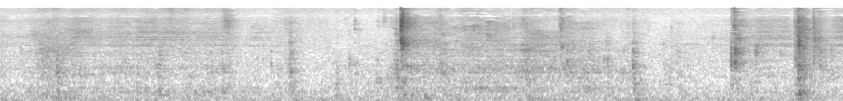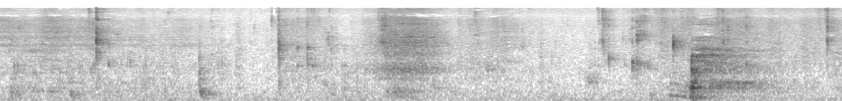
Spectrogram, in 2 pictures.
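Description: Quiet chewing and scattered wet mouth clicks from people eating, with a short hum-like vocal sound near the end.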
